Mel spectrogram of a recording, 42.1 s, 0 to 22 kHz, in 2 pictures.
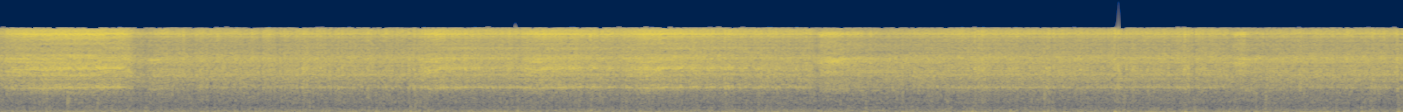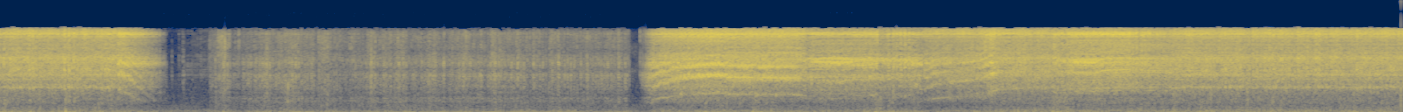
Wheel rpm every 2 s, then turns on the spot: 220, 230, 230, 230, 230, 230, 230, 230, 230, 230, 230, 110, 20, 20, 20, 70, 160, 150, 210, 230, 230.
24-30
